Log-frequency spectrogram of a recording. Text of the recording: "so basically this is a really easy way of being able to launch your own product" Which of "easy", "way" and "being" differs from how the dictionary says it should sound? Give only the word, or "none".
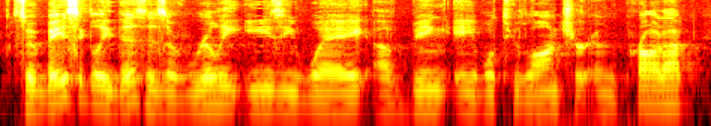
none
